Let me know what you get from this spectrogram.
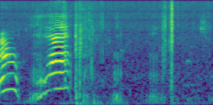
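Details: Chatty Siamese cat asking its owner for more kibble: two quick bending meows in succession, followed by soft clicks and rustling indoors.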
